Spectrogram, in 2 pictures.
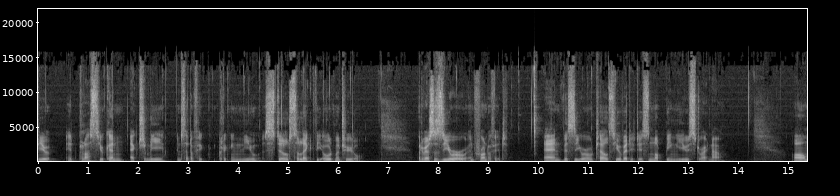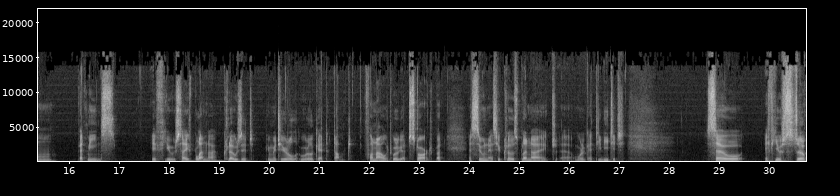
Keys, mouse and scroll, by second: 4.6 click, 11.0 click, 11.4 click.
